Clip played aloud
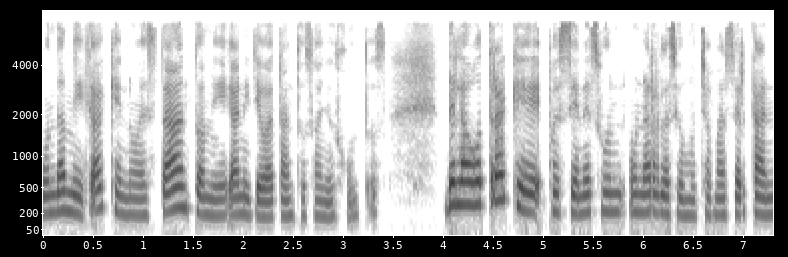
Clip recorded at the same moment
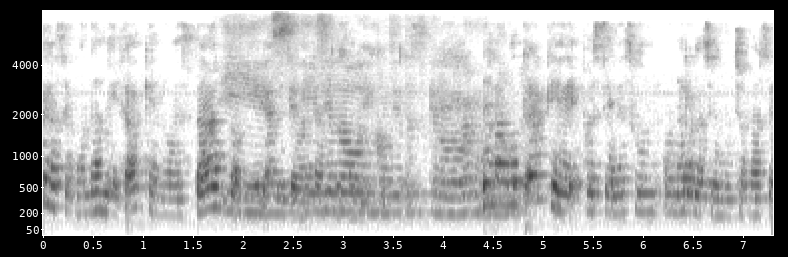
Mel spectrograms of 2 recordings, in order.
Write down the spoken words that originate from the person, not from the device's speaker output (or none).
Y si y siendo inconscientes que no lo vemos, ¿no?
